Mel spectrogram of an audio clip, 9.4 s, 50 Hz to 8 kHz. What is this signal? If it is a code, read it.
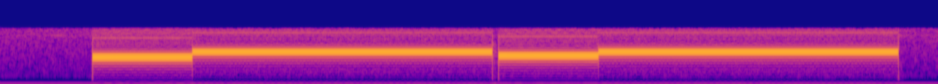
Two-tone page, heard as a one-second tone, then a three-second tone, about 1010 then 1220 Hz, about 1060 then 1220 Hz. It is heard from 0.9 to 9.0 s.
